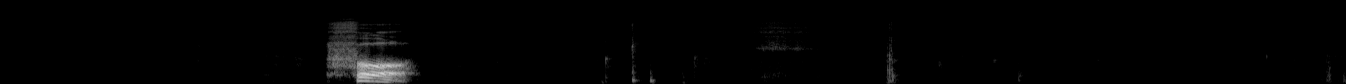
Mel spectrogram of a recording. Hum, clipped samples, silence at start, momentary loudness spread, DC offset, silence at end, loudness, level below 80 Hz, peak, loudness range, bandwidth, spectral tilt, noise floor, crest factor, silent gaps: none; under 0.1%; 3.3 s; 22 LU; under 0.1%; 9.35 s; -18 LUFS; -80 dBFS; -4 dBFS; 7 LU; 8 kHz; -7 dB/octave; -79 dBFS; 26 dB; none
